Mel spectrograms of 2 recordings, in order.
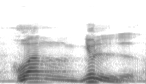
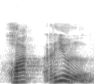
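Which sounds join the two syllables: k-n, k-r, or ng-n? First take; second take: ng-n; k-r. First: The syllables join with an ng then n sound. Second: The syllables join with a k then r sound. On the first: This is how it is actually read. The speaker calls it right. "karena ada giek ketemu dengan nyen dibacanya Hwangnyul" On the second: This is how it is written. The speaker calls it wrong.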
